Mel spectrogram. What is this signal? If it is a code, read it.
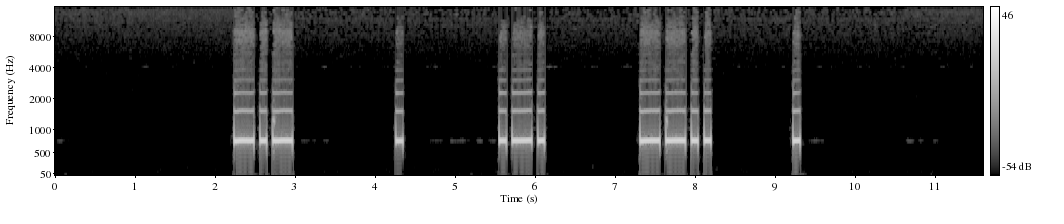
Morse code, heard as a keyed tone, about 15 wpm, spaced as for 6 wpm, 760 Hz. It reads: KERZE
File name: Onlinelehrgang / morsen / DJ4UF Morsen17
